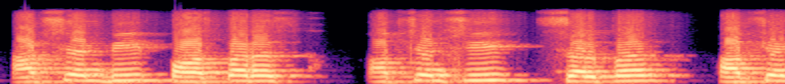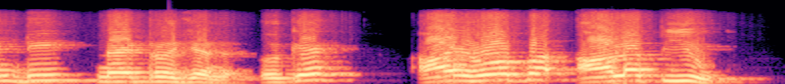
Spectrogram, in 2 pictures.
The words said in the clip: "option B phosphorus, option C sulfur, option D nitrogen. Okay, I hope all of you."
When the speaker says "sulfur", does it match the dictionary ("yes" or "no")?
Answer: no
